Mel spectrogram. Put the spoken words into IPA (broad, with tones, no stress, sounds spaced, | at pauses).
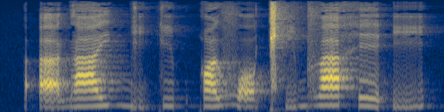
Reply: ʔ a̰˩ ɡ aː˩˥ j ɡ͡b ḭ˩ k i˩˥ p qʷ ɯ˩˥ v ɔ̰˥˩ ǁʰ ḭ˩˥ b v a˥ h e˥˩ ʔ ḭ˥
